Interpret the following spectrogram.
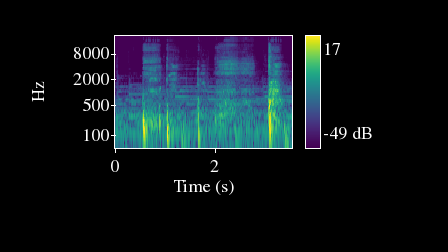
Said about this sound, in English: Okay, I'm coughing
